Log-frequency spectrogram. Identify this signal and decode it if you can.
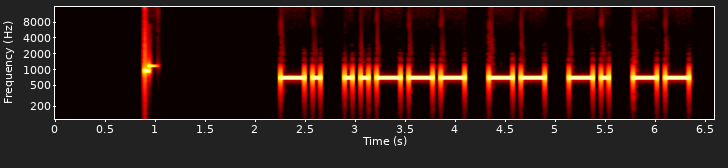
Morse code, heard as a keyed tone, about 15 wpm, 700 Hz. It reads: N2MNM
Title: USA Callsign DE Callsign - 5 Characters - 15wpm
